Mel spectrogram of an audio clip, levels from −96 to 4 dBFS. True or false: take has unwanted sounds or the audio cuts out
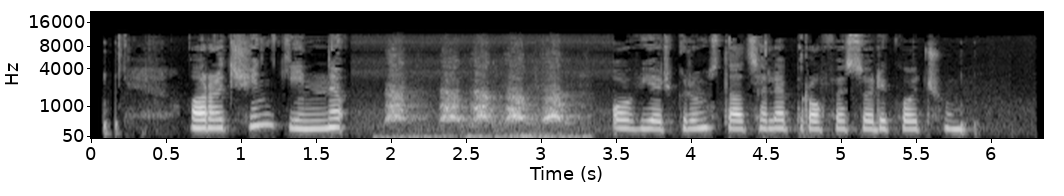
true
